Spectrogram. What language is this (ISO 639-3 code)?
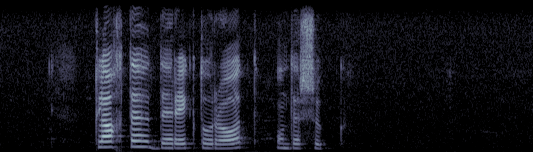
afr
